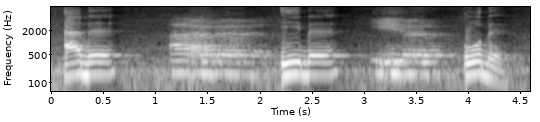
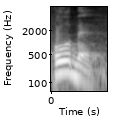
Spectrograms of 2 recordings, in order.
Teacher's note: jadi pada ube balik lagi bibirnya setelah manyun u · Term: sukun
